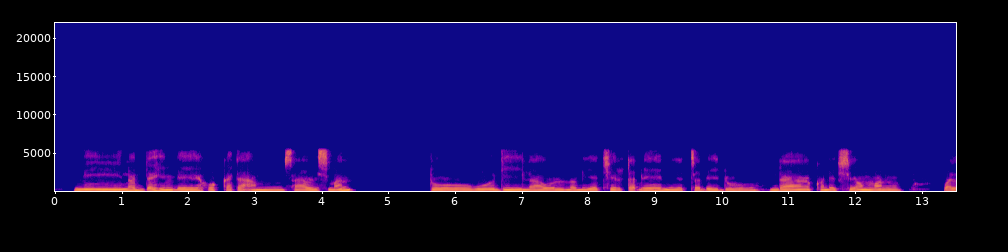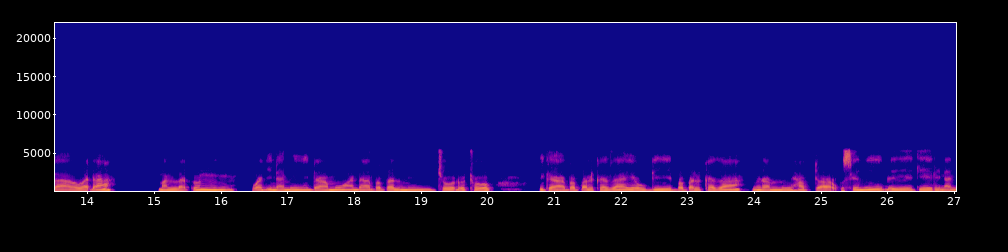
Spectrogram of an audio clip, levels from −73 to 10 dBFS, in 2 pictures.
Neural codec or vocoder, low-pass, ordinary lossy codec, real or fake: codec, 24 kHz, 6 kbps, HILCodec; 5.4 kHz; none; fake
